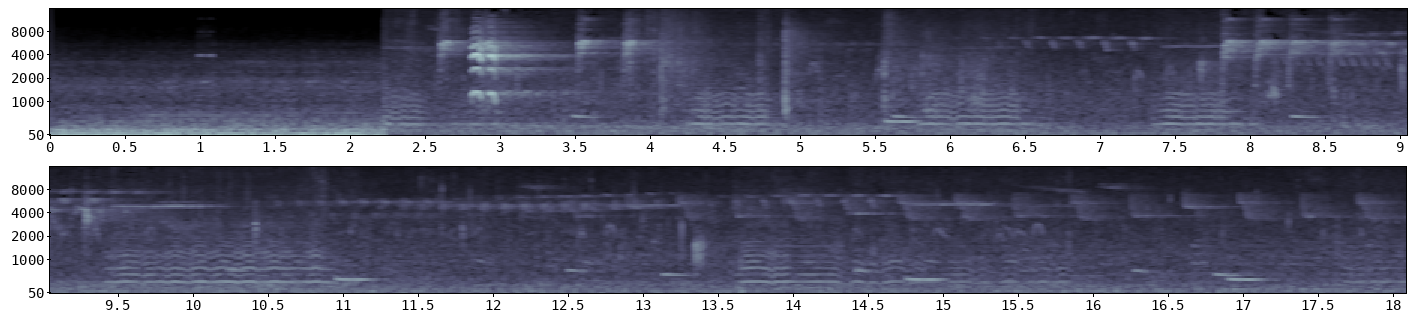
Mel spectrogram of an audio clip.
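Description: Low rumble inside a car cabin for about two seconds, cut off abruptly. Then pond-side birdsong: many short high chirps and repeated lower wavering, buzzy calls, with a few sharp clicks about three seconds in.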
